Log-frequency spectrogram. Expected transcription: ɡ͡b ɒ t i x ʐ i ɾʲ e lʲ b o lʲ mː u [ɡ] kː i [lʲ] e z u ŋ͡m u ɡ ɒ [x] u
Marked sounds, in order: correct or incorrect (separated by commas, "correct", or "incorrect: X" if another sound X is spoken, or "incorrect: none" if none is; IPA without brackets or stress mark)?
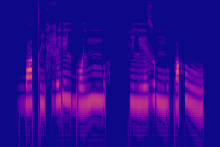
incorrect: x, correct, correct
